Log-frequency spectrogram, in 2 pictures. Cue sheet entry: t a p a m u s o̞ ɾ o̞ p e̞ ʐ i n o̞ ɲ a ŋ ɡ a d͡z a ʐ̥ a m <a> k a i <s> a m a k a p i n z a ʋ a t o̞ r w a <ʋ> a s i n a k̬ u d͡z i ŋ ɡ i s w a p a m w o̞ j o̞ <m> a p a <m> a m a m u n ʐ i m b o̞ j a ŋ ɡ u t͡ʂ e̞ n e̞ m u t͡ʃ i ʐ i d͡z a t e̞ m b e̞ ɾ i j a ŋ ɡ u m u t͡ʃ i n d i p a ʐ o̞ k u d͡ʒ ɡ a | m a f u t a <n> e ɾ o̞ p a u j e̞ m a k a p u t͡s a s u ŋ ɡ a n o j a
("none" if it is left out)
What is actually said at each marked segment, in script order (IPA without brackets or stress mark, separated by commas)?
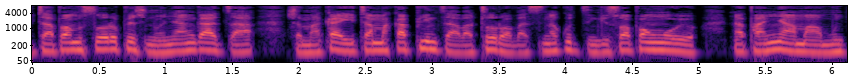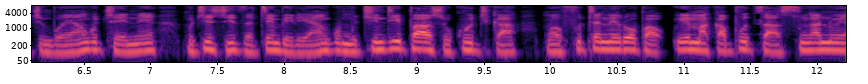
a, t, ʋ, n, ɲ, n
